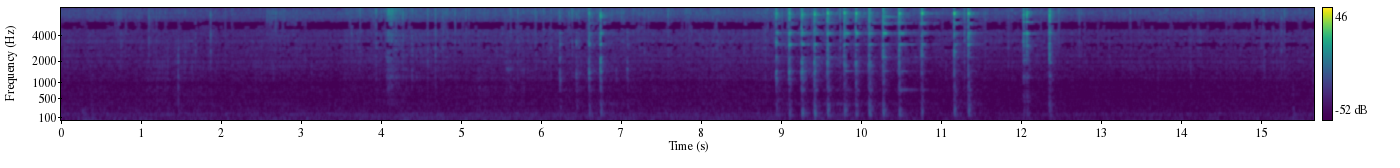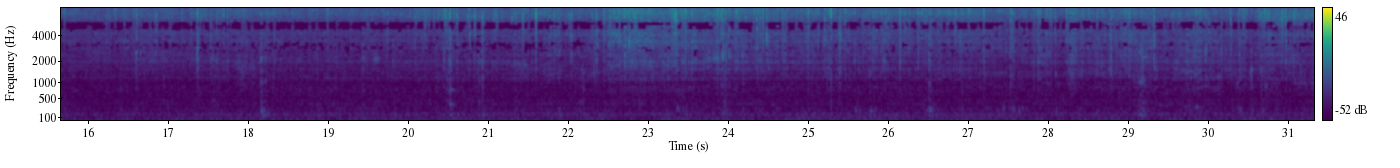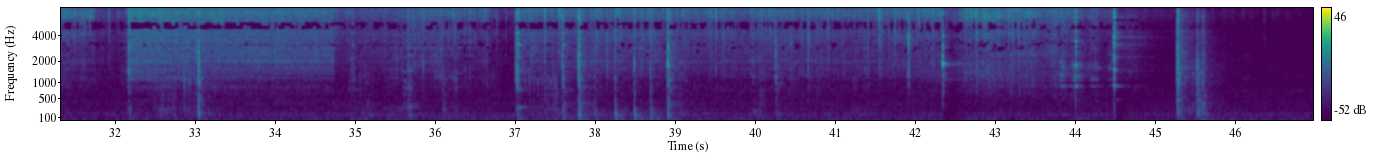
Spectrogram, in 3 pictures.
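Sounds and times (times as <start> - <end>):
omelette sizzling in a pan: 0.0 - 44.6
utensils tapping a pan: 6.1 - 7.2, 8.8 - 12.5, 37.0 - 39.2, 42.2 - 42.9, 43.7 - 44.9
spatula clacking on a pan: 8.8 - 12.5.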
